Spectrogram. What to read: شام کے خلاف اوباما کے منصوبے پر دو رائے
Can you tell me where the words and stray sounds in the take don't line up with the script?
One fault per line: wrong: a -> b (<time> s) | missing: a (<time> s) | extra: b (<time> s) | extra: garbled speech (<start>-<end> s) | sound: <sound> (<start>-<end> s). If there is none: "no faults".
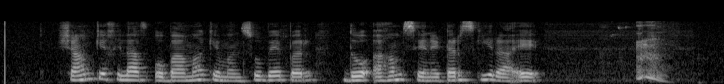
extra: اہم سینیٹرز کی (3.7 s)
sound: throat clearing (6.0-6.8 s)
